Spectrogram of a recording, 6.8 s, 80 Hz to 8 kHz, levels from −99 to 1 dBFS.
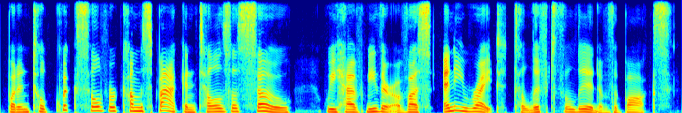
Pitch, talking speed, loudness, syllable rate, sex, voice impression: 200 Hz, 200 wpm, -19 LUFS, 4.7 syllables/s, female, gender-neutral, adult-like, tensed, slightly bright, clear, fluent, intellectual, calm, friendly, unique, lively, kind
